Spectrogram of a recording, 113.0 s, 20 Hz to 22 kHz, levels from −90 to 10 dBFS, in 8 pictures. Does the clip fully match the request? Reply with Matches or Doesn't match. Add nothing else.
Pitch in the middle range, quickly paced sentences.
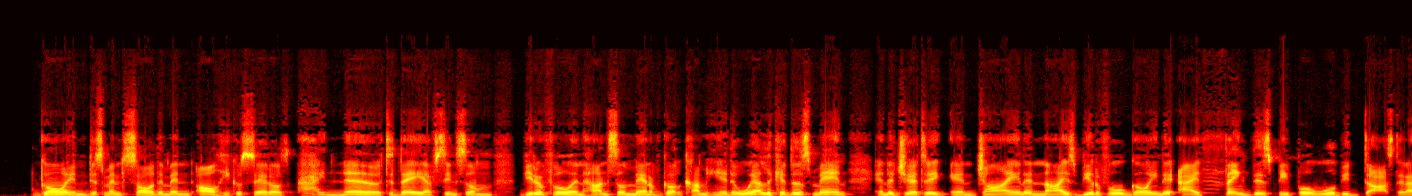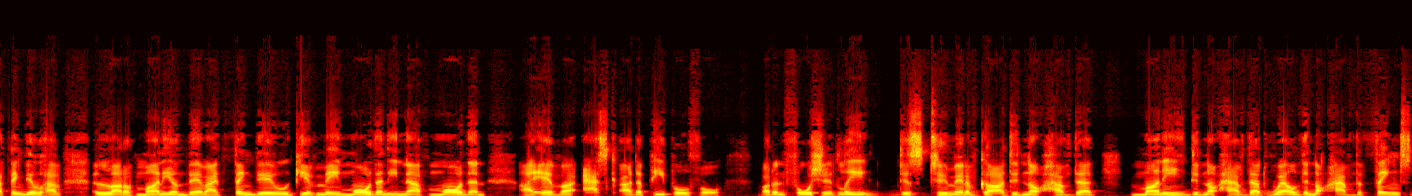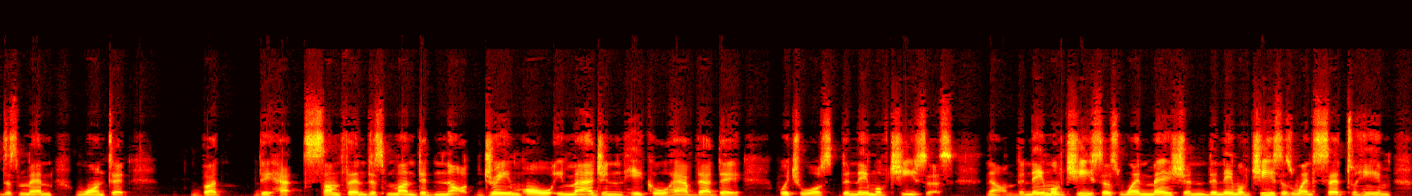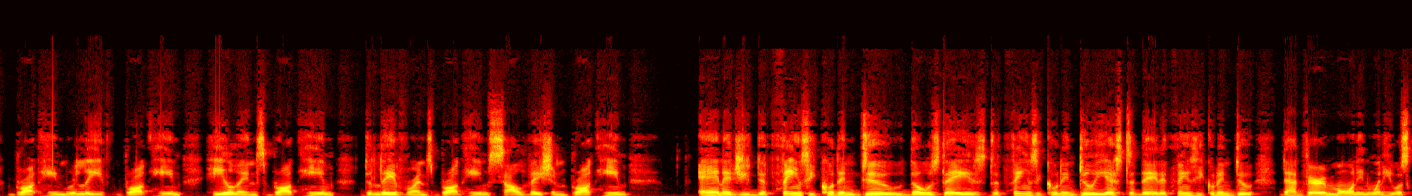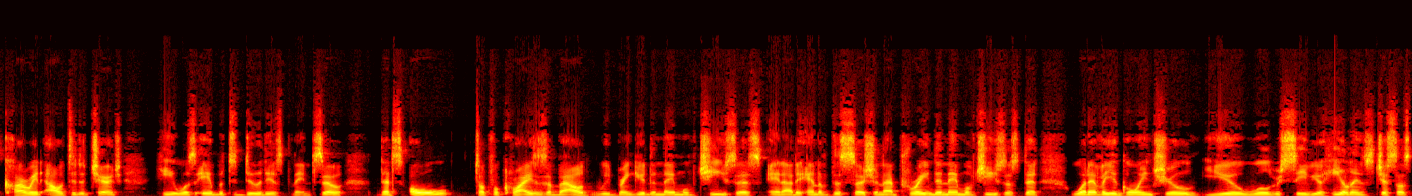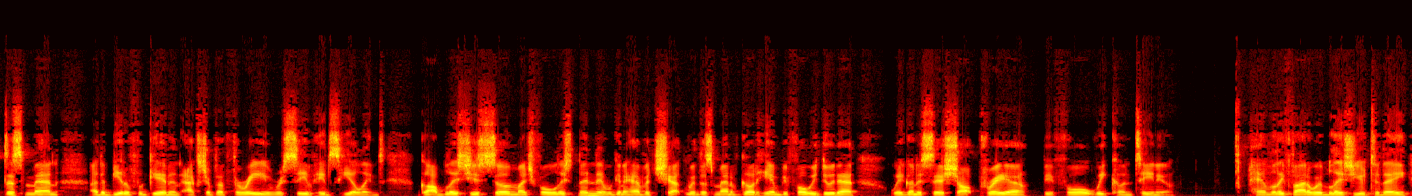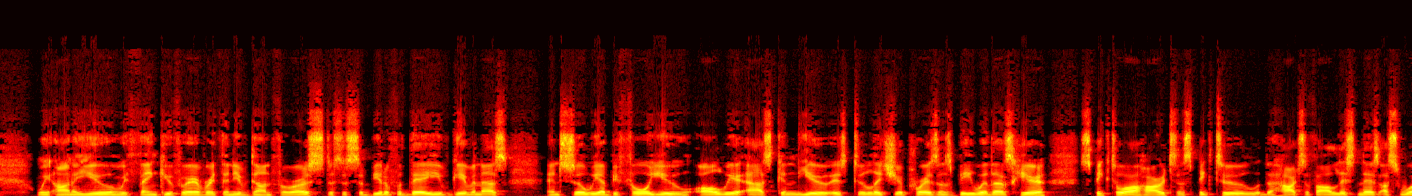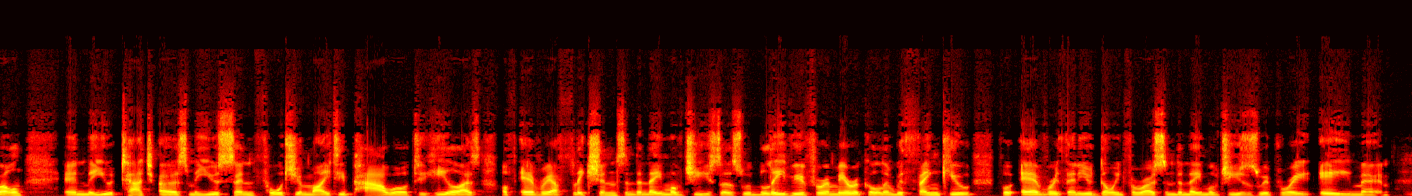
Doesn't match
